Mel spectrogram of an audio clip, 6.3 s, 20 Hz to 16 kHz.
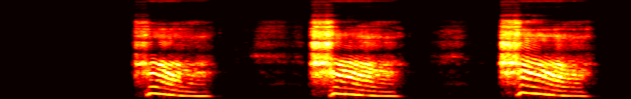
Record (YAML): exhalation_length: 6.3 s
exhalation_amplitude: 30961
exhalation_signal_mean_std_ratio: 0.56
survey_phase: beta (2021-08-13 to 2022-03-07)
age: 45-64
gender: Female
wearing_mask: 'No'
symptom_none: true
smoker_status: Never smoked
respiratory_condition_asthma: false
respiratory_condition_other: false
recruitment_source: REACT
submission_delay: 1 day
covid_test_result: Negative
covid_test_method: RT-qPCR
influenza_a_test_result: Negative
influenza_b_test_result: Negative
